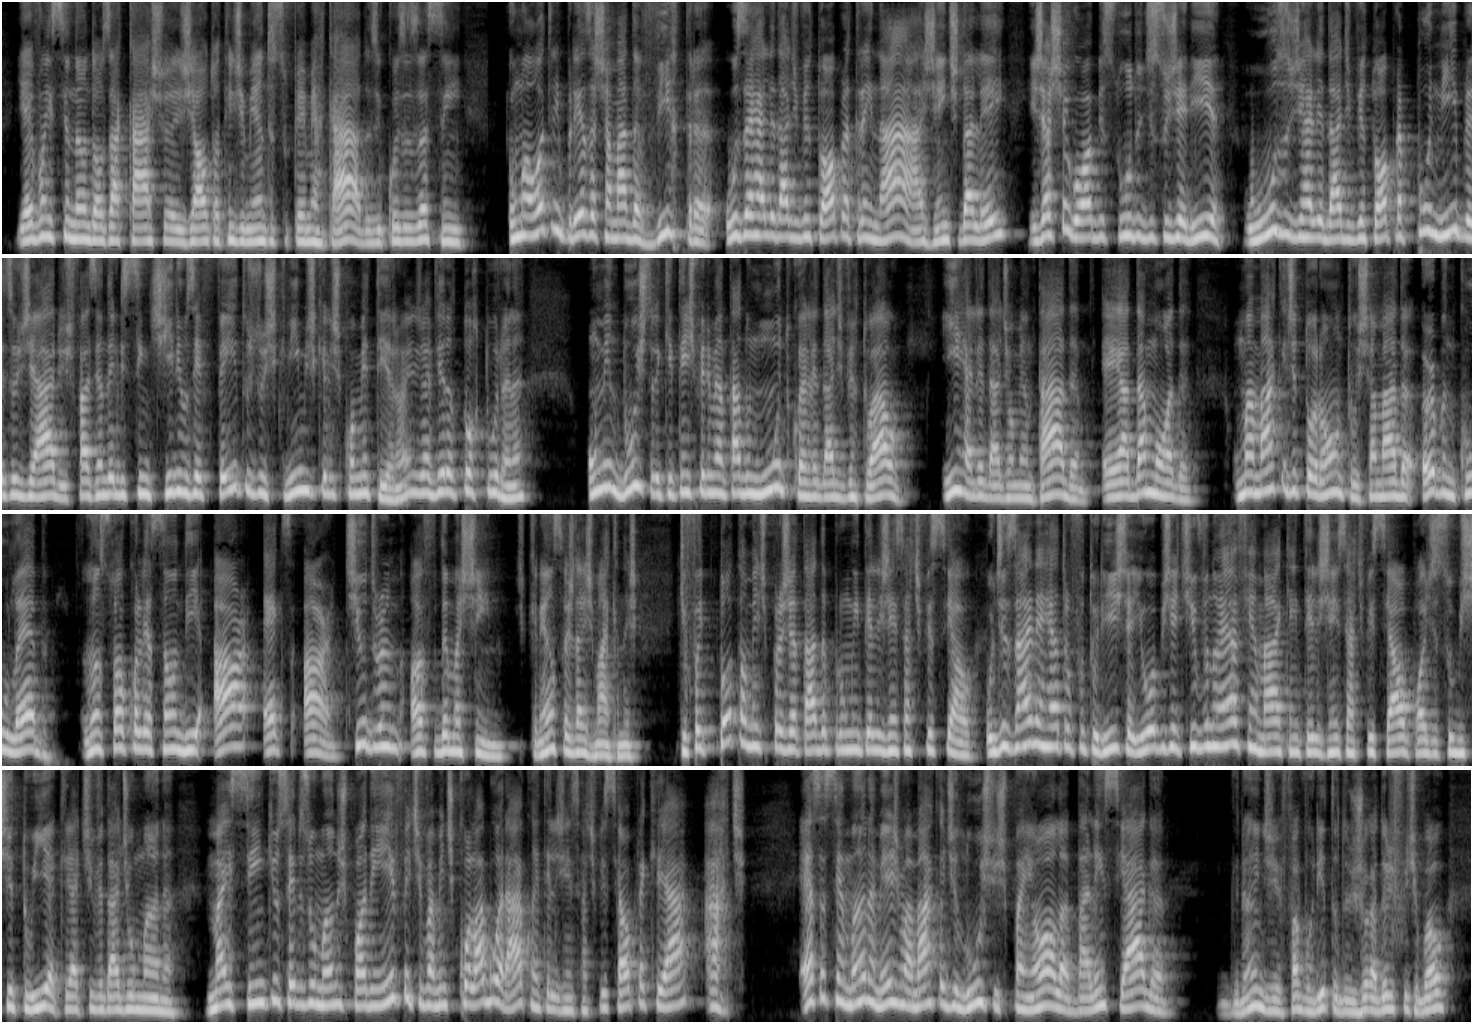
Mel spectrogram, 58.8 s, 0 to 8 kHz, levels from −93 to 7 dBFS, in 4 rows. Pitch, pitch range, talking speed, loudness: 190 Hz, 160-215 Hz, 155 wpm, -19 LUFS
